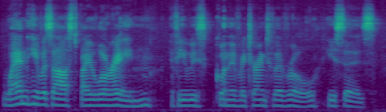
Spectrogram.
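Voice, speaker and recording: A man's voice: medium pitch, steady tone, moderate pace, a bit bright. A man co-hosting a podcast, chatting casually as a fan in a dry, teasing way. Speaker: podcast co-host.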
